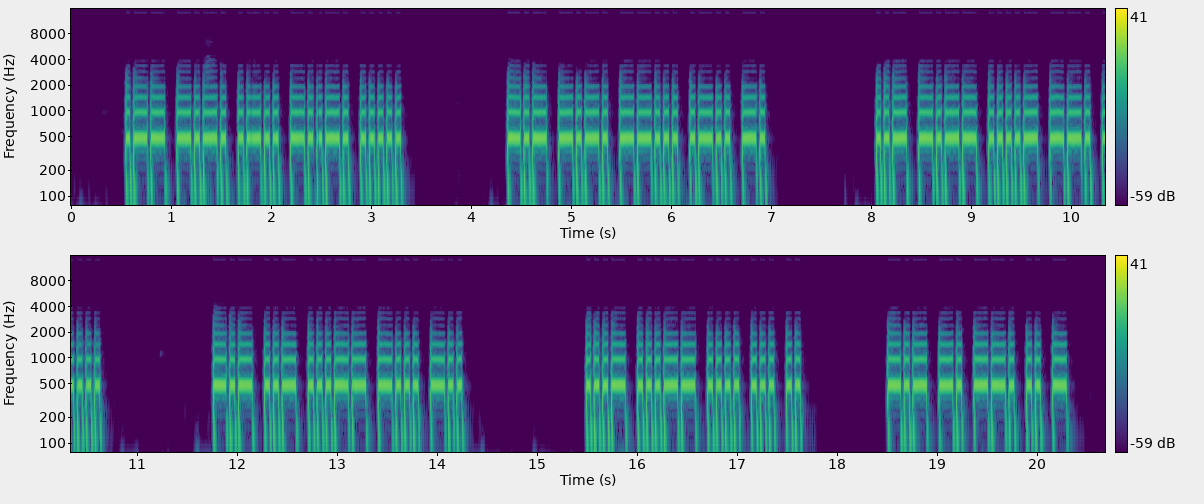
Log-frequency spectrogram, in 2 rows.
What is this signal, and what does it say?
Morse code, heard as a keyed tone, about 27 wpm, 480 Hz. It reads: WCL/5 KC7LN UY4GH KU3BD V3HSI KNGIT
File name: CW-practice/25WPM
